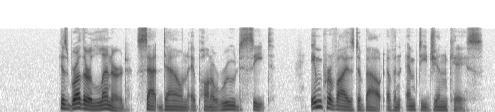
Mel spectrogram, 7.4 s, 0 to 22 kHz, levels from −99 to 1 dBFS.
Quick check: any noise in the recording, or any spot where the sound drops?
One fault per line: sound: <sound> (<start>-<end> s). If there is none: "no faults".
no faults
